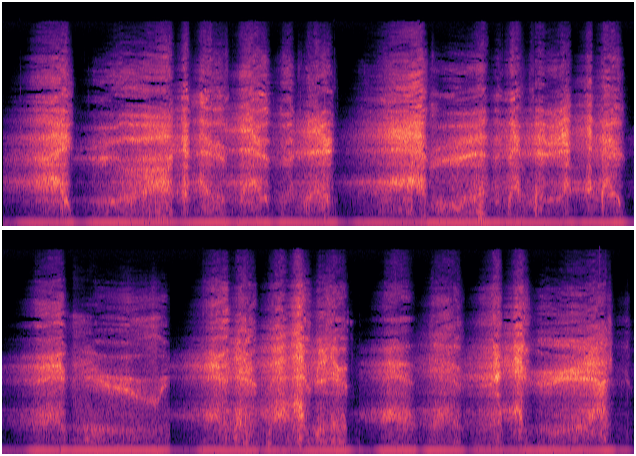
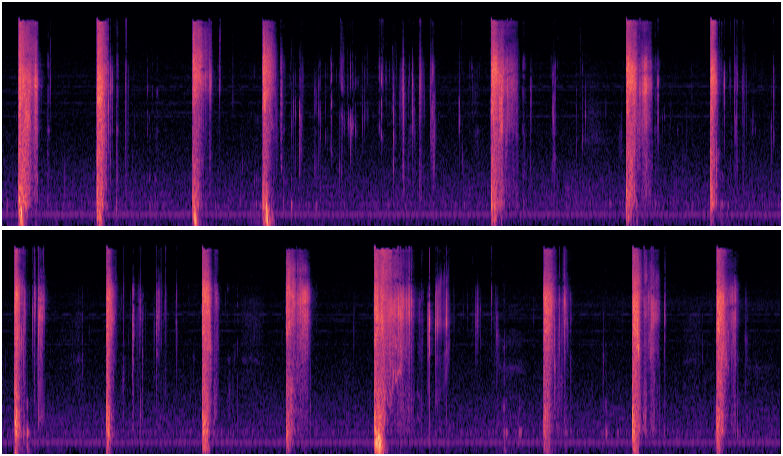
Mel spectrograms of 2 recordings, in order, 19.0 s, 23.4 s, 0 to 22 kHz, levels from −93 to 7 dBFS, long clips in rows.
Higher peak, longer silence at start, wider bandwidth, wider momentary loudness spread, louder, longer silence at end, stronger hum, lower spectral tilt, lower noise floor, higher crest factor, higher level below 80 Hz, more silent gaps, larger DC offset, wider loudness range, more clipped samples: about the same, 0 dBFS vs -2 dBFS; second, 0.1 s vs 0.25 s; about the same, 16 kHz vs 17 kHz; second, 17 LU vs 21 LU; about the same, -18 LUFS vs -19 LUFS; second, 0.1 s vs 0.65 s; neither; about the same, -0.5 dB/octave vs -1.5 dB/octave; second, -46 dBFS vs -62 dBFS; about the same, 20 dB vs 24 dB; about the same, -42 dBFS vs -44 dBFS; neither; neither; about the same, 5 LU vs 5 LU; neither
